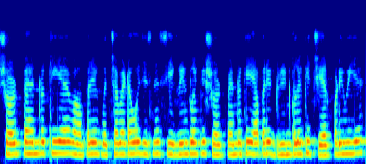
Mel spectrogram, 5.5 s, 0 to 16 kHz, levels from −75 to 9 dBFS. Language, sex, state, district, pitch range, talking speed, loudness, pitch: Hindi, female, Delhi, New Delhi, 235-255 Hz, 295 wpm, -14 LUFS, 245 Hz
